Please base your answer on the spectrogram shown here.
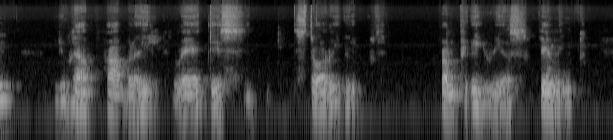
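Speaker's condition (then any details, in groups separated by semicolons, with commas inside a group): Spinal neurosarcoidosis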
